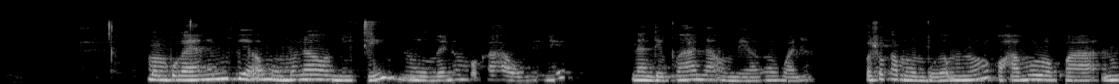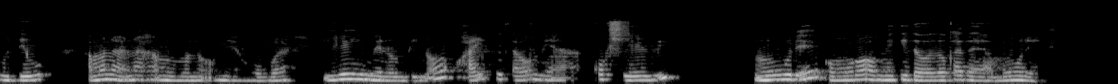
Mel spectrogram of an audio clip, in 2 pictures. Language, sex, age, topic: Oshiwambo, female, 25-35, agriculture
